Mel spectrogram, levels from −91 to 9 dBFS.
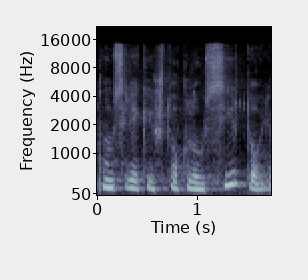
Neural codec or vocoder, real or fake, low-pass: vocoder, 48 kHz, 128 mel bands, Vocos; fake; 14.4 kHz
